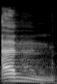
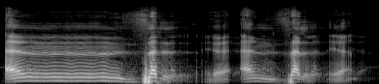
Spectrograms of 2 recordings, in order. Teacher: Kalau an ujung lidah itu nempel. Tidak tepat. Ya, yang betul adalah ujung lidah renggang. Anzal ya, zai, ya, jangan sampai bunyi huruf yang lain atau inna anzal, bukan ya, ini zai.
